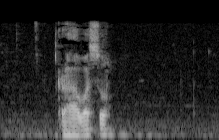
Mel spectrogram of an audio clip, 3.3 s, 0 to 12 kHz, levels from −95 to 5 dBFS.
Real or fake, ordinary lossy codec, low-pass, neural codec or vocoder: real; MP3, 96 kbps; 7.2 kHz; none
